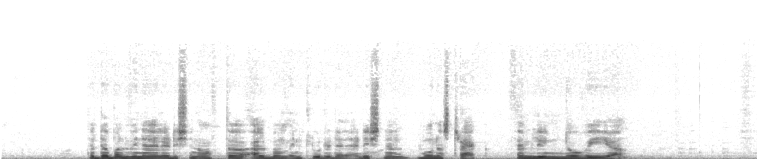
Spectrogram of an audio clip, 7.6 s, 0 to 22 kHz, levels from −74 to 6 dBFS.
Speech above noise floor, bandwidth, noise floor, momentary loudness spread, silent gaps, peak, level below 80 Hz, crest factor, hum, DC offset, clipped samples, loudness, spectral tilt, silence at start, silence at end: 25 dB; 14.5 kHz; -44 dBFS; 9 LU; none; -4 dBFS; -42 dBFS; 16 dB; none; under 0.1%; under 0.1%; -20 LUFS; -7 dB/octave; 0.4 s; 0.3 s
